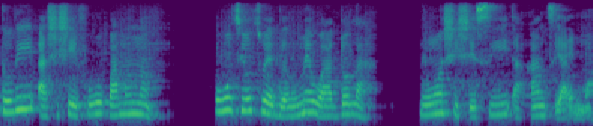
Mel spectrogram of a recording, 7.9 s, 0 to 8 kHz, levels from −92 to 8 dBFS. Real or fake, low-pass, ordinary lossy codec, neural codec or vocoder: real; 7.2 kHz; none; none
